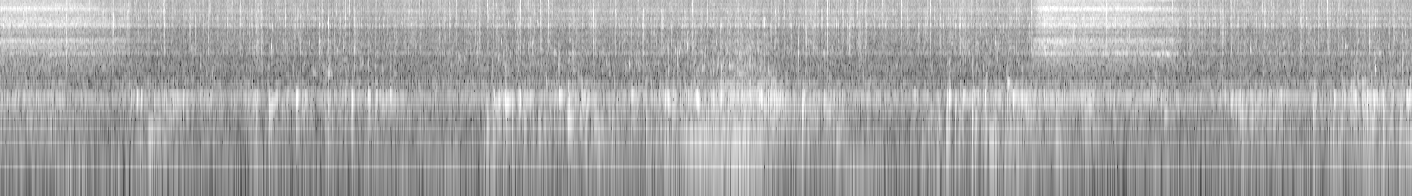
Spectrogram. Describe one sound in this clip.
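Muffled water swishes and gurgles all around, heard from underwater.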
